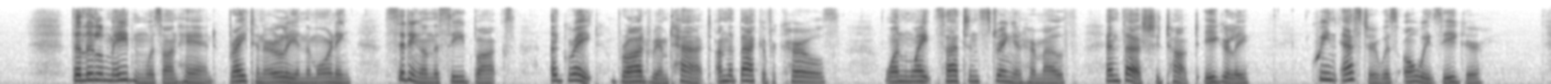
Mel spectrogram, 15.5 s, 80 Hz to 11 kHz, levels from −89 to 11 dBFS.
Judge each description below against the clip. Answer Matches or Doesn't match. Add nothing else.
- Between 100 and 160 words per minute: Doesn't match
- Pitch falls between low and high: Matches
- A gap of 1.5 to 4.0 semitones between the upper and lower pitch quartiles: Doesn't match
